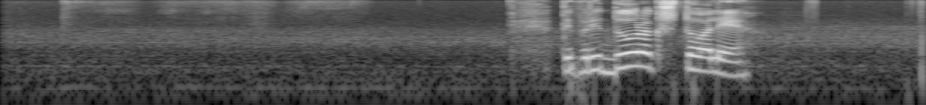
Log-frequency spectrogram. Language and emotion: Russian, angry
